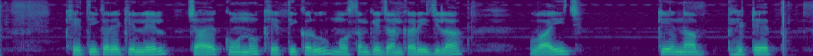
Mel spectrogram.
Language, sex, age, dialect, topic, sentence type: Maithili, male, 18-24, Eastern / Thethi, agriculture, question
